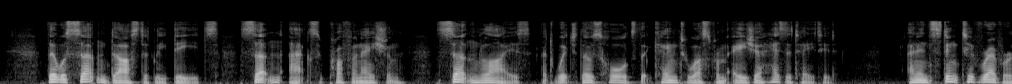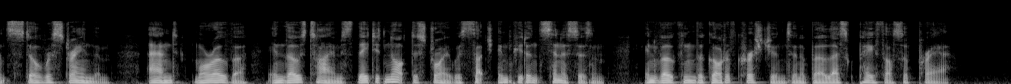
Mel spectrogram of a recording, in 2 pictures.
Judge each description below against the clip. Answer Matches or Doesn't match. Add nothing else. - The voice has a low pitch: Matches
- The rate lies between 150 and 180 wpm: Matches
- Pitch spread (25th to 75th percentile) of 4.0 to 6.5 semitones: Doesn't match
